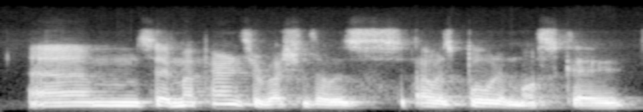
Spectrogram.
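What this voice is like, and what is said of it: English-sounding accent, Russian speaker. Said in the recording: “the great professor of English at Moscow State University that gave me that accent. So I dabble and can dabble for an Englishman”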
